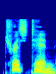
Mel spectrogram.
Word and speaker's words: Triestin: Today, the dominant local dialect of Trieste is Triestine, Triestin, pronounced Tristin, influenced by a form of Venetian.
